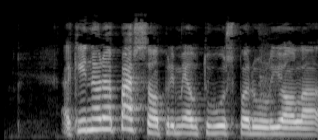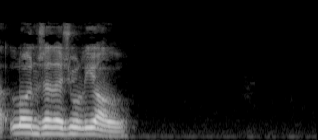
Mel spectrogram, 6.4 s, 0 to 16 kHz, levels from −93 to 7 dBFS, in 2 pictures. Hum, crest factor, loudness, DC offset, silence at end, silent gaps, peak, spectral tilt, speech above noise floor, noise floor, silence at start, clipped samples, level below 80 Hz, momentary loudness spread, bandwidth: none; 18 dB; -19 LUFS; under 0.1%; 1.95 s; none; -2 dBFS; -5.5 dB/octave; 56 dB; -74 dBFS; 0.65 s; under 0.1%; -66 dBFS; 6 LU; 9 kHz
